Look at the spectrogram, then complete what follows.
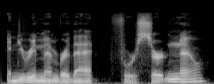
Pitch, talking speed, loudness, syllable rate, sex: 100 Hz, 195 wpm, -16 LUFS, 5.2 syllables/s, male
